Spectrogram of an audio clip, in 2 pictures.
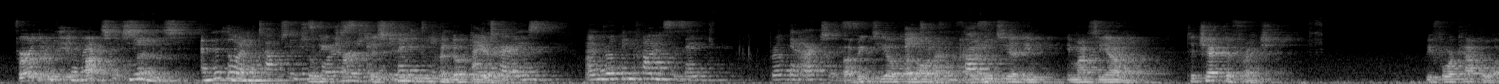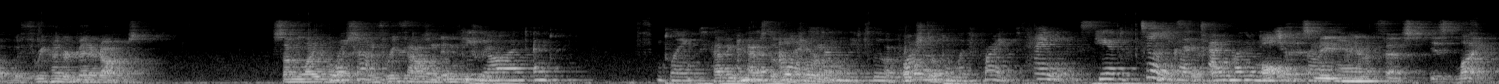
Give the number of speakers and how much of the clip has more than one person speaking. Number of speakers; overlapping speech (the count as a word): four, about 43%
